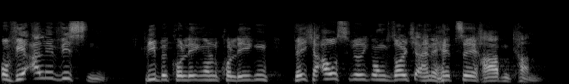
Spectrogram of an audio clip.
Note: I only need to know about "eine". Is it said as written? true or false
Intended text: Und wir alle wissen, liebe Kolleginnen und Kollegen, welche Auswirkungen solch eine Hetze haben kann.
true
